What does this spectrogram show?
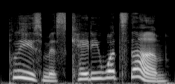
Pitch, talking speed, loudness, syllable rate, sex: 240 Hz, 170 wpm, -16 LUFS, 4.4 syllables/s, female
